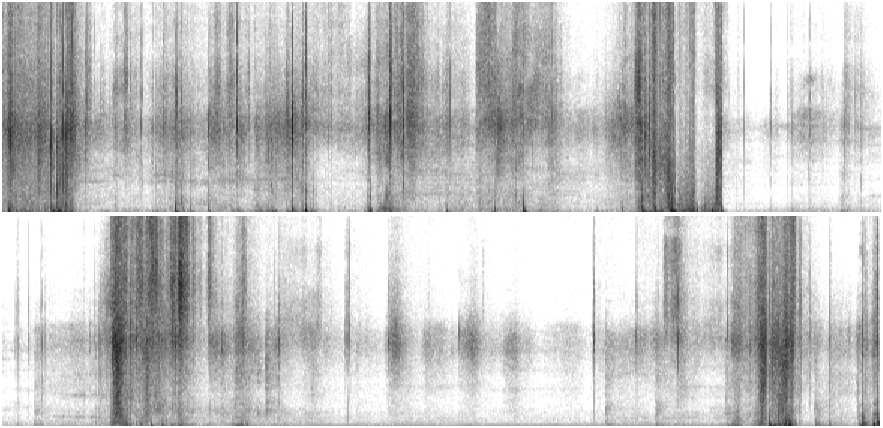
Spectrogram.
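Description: A phone rustles and bumps as it is handled.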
